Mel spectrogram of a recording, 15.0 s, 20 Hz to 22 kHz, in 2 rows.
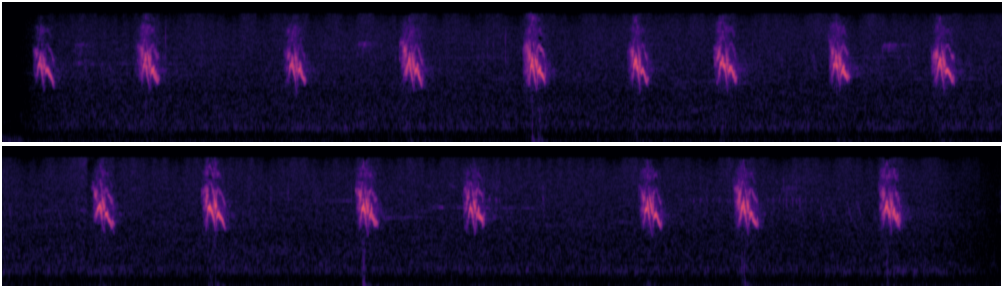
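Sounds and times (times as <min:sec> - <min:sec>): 
house sparrow chirping: 0:00.2 - 0:01.2, 0:02.1 - 0:02.3, 0:03.0 - 0:03.2, 0:03.9 - 0:04.1, 0:04.7 - 0:05.6, 0:06.2 - 0:06.4, 0:07.0 - 0:07.2, 0:08.2 - 0:08.4, 0:09.0 - 0:09.2, 0:10.1 - 0:11.2, 0:12.2 - 0:13.2, 0:14.1 - 0:14.3.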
